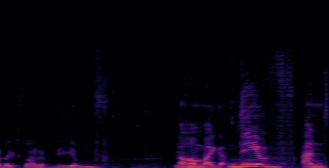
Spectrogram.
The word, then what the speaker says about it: Niamh: Sorry, I'm quite passionate when it comes to pronunciation. What can I say? You're not a big fan of Niamh?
